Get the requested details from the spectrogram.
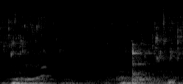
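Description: Tap water runs into a metal sink.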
